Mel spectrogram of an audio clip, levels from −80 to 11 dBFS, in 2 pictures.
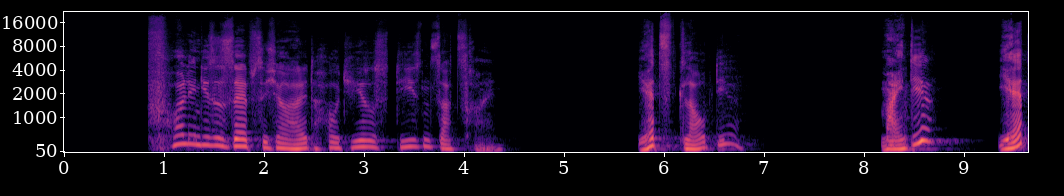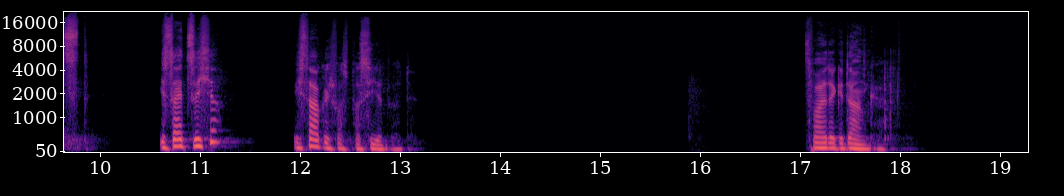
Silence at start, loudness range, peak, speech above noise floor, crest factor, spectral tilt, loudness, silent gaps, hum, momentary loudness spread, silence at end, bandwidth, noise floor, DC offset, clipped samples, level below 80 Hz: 0.85 s; 7 LU; -4 dBFS; over 65 dB; 24 dB; -5 dB/octave; -26 LUFS; none; none; 17 LU; 1.35 s; over 20 kHz; under -90 dBFS; under 0.1%; under 0.1%; -64 dBFS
